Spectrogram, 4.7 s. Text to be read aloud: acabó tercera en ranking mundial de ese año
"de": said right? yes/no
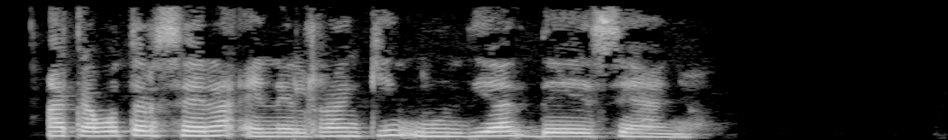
yes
